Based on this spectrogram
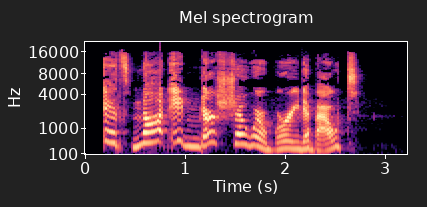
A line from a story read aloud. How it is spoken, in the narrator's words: Rodney shouted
